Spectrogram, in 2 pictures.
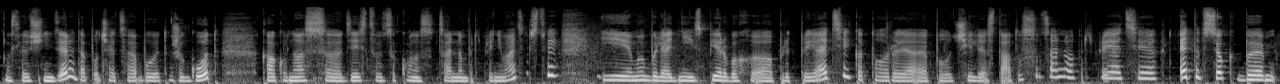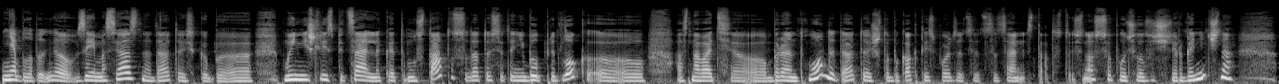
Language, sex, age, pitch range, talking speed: Russian, female, 30-49, 165-205 Hz, 175 wpm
